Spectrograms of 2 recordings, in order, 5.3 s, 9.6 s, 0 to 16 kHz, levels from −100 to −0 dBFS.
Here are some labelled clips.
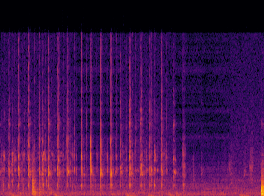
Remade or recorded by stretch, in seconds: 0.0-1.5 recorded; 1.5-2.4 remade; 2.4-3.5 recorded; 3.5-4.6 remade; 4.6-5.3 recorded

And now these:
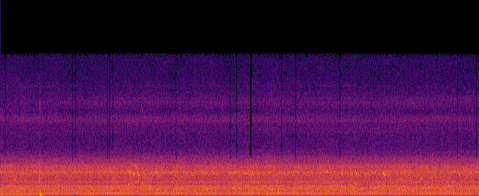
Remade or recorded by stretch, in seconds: 0.0-9.6 recorded

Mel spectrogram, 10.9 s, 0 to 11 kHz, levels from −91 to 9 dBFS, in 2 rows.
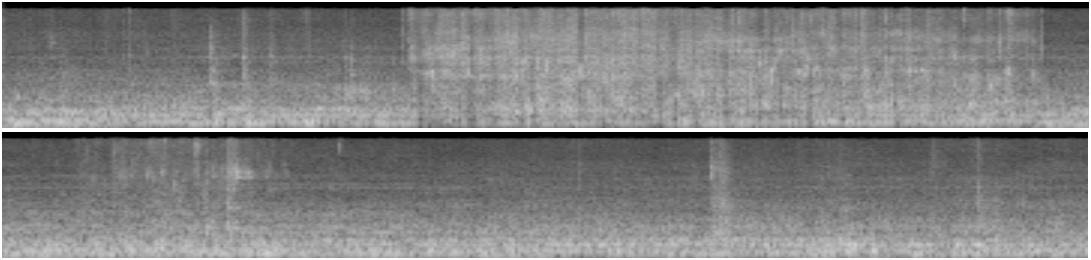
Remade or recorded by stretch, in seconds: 0.0-5.5 remade; 5.5-7.5 recorded; 7.5-10.9 remade

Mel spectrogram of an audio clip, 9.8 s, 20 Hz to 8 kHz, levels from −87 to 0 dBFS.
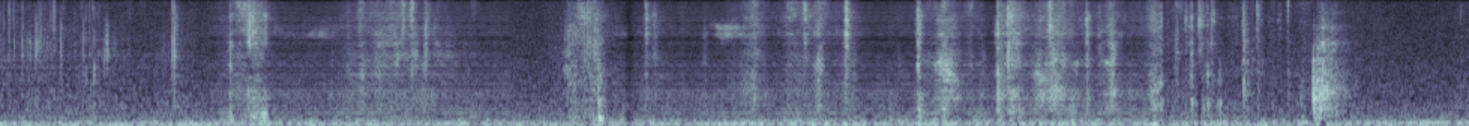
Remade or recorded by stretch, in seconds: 0.0-1.4 recorded; 1.4-3.4 remade; 3.4-4.1 recorded; 4.1-7.7 remade; 7.7-9.8 recorded

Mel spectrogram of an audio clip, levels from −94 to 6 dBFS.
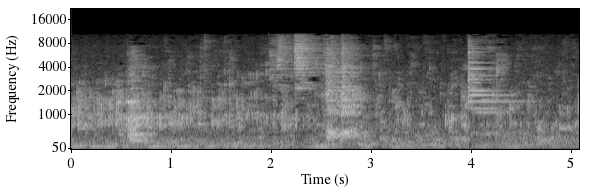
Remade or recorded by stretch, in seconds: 0.0-5.1 recorded

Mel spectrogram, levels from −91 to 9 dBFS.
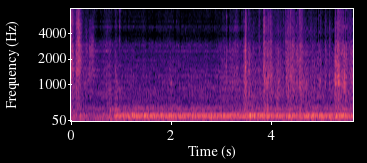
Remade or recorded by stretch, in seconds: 0.0-0.4 recorded; 0.4-3.5 remade; 3.5-5.7 recorded

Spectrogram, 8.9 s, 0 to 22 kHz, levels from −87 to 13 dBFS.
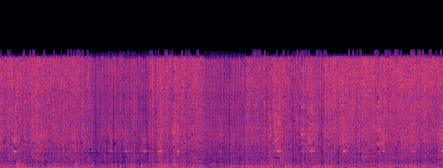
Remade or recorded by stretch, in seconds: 0.0-1.8 recorded; 1.8-3.0 remade; 3.0-4.1 recorded; 4.1-4.9 remade; 4.9-8.9 recorded

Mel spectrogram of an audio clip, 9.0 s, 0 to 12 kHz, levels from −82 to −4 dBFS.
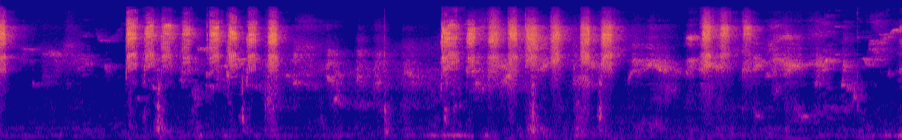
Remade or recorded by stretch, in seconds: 0.0-0.8 remade; 0.8-2.6 recorded; 2.6-4.3 remade; 4.3-4.8 recorded; 4.8-8.2 remade; 8.2-9.0 recorded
